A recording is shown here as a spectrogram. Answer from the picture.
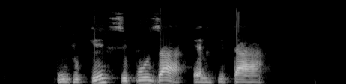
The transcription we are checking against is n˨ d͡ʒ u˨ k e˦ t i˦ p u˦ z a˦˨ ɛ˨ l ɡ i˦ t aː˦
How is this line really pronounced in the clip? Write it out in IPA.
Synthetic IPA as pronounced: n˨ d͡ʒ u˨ k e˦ s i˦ p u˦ z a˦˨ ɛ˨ l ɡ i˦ t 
